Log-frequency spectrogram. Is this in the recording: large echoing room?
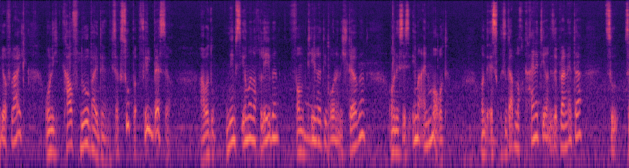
no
